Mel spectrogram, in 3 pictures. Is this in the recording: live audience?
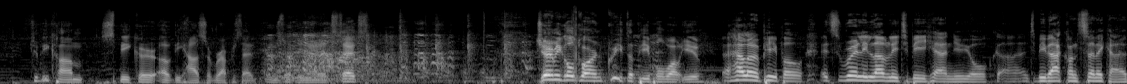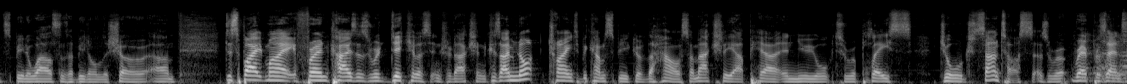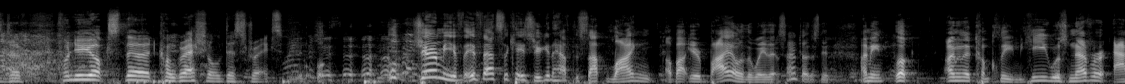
yes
